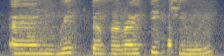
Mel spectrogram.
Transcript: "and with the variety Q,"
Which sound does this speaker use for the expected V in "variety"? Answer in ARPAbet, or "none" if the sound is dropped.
V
